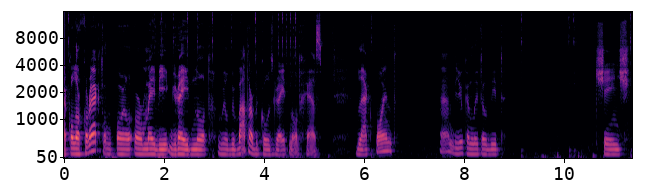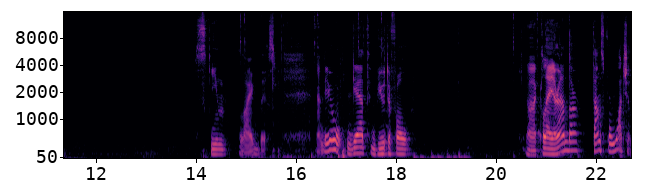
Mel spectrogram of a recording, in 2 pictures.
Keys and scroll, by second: 1.0 Delete, 2.0 g, 18.5-19.4 typing.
